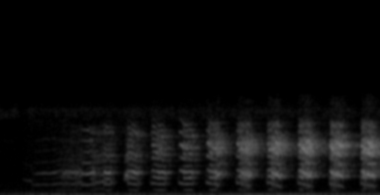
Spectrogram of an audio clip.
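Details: Captive female red junglefowl used as a decoy: a cackling series starting soft and rising in loudness, quick repeated notes with a falling tone, about three per second.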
